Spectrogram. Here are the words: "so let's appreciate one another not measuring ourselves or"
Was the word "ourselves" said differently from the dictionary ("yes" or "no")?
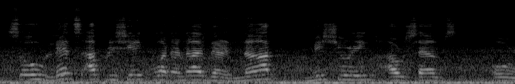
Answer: yes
